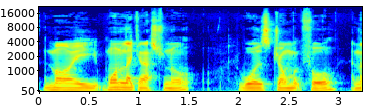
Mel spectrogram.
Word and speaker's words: McFall: one-legged astronaut was John McFall and that is his name but I realized I pronounced it John Mcall three times really after that yeah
